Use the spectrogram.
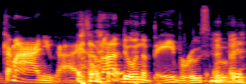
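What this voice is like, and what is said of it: Robert Zemeckis impression. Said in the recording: “Great Zemeckis impression.”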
